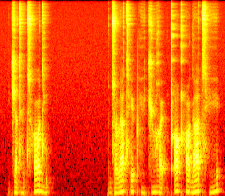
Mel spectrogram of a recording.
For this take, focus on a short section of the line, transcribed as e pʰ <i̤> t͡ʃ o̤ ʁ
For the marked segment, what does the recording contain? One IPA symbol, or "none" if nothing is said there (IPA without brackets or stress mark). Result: e̤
